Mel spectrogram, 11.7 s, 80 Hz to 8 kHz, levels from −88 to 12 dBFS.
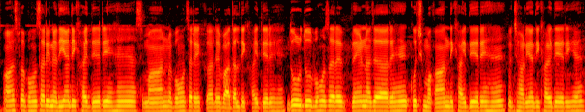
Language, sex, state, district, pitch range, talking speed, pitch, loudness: Hindi, male, Maharashtra, Chandrapur, 115-125 Hz, 195 wpm, 120 Hz, -22 LUFS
